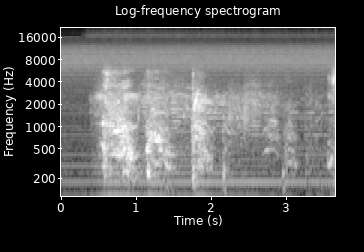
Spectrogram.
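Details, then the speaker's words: Three or four harsh, loose coughs in quick succession from an adult, acted for a 1988 cough syrup TV commercial; cough. "take something for that cough we are all out try that you always give it to us when we have a cold with a cough"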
